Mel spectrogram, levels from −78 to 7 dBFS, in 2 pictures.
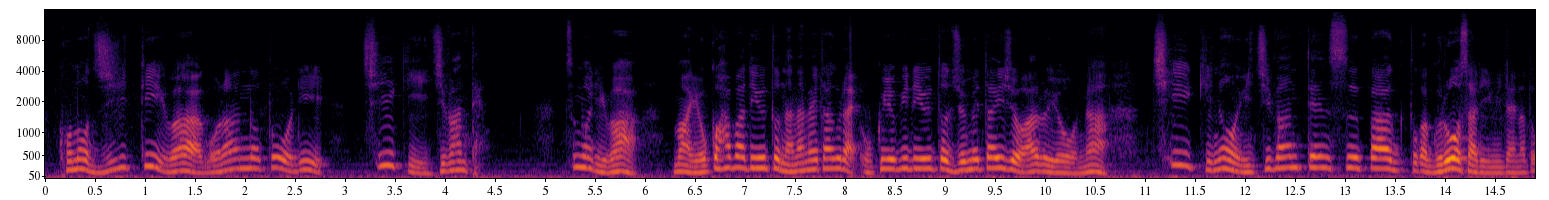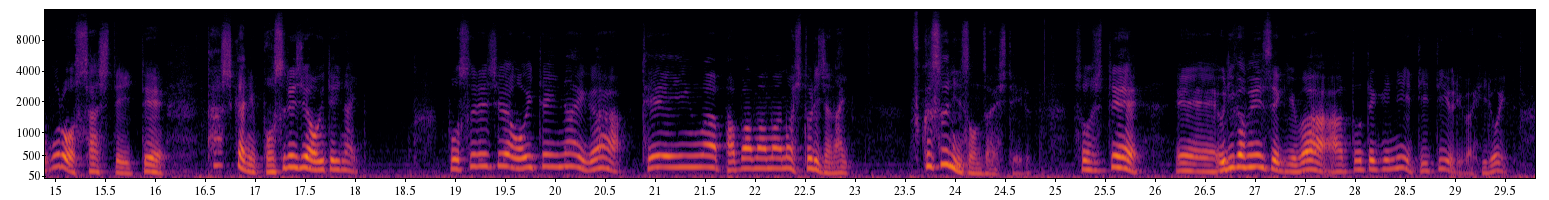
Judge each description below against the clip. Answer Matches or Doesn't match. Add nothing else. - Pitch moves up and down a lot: Matches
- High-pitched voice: Matches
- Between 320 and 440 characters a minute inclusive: Doesn't match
